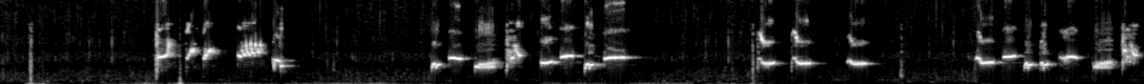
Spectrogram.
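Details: Asian pied starling singing in bursts of bright whistled and squawky notes, some rising, some falling, separated by short pauses, with occasional clicks and faint low background sounds.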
